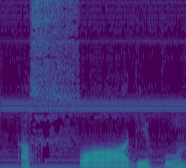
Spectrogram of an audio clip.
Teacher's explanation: The صاد has the highest level of تفخيم because it has an ألف المد and it's a letter of استعلاء.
